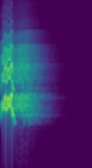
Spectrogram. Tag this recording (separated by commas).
Animal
